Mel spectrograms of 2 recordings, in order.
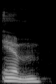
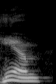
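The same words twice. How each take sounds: First: The h sound at the start is dropped. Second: The h sound at the start is pronounced. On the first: "He also reduces the age for him" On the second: "instead of saying him"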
